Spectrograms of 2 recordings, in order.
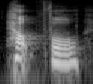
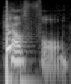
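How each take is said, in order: First: It is pushed out forcefully from the belly. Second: It is said lightly, without forceful push. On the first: The speaker calls it wrong. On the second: The speaker calls it right.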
